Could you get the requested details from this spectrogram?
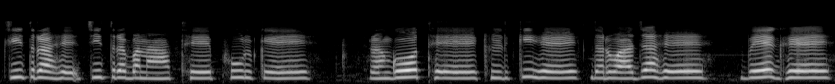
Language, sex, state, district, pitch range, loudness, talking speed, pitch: Hindi, female, Chhattisgarh, Korba, 285-315 Hz, -20 LUFS, 110 wpm, 300 Hz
